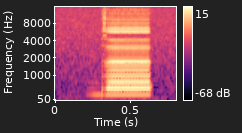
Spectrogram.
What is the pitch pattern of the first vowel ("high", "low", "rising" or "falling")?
high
